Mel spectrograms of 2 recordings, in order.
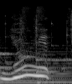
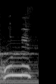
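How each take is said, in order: First: The word begins with a consonant y sound. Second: The word begins with a plain vowel sound. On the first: The speaker calls it right. "tapi unit. Y kan huruf konsonan" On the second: The speaker calls it wrong. "bacanya bukan unit"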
